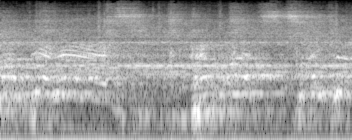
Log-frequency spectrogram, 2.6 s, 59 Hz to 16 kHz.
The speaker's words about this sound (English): 36ers crowd just started to whip themselves into a frenzy.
